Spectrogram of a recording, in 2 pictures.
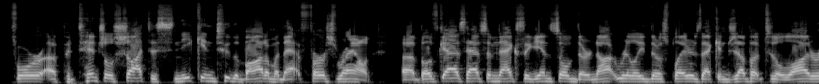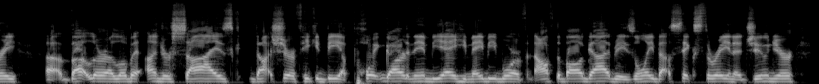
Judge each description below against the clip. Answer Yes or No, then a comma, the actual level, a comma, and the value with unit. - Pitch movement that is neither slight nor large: No, narrow, 1.3 semitones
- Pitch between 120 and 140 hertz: Yes, low, 135 Hz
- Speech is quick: Yes, fast, 255 wpm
